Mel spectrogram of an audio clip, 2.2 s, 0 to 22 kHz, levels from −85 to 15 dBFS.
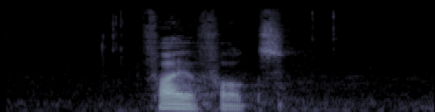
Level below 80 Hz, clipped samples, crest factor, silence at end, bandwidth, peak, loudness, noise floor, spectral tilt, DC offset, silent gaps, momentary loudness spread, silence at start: -68 dBFS; under 0.1%; 26 dB; 0.75 s; 16.5 kHz; -12 dBFS; -33 LUFS; -71 dBFS; -4.5 dB/octave; under 0.1%; none; 11 LU; 0.75 s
